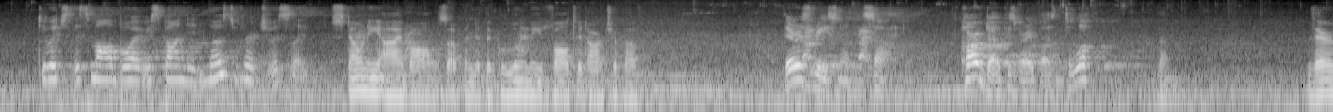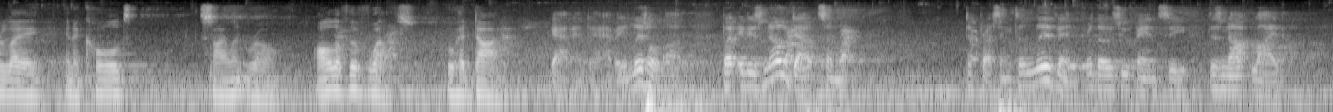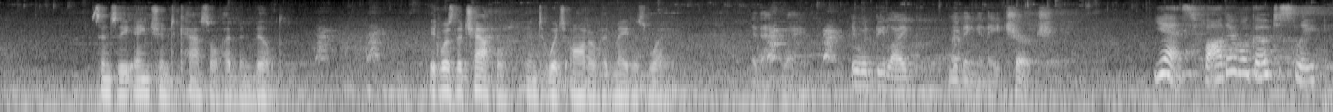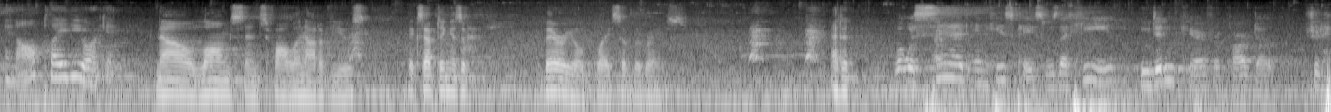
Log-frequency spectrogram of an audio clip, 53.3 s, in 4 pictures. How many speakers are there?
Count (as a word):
three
